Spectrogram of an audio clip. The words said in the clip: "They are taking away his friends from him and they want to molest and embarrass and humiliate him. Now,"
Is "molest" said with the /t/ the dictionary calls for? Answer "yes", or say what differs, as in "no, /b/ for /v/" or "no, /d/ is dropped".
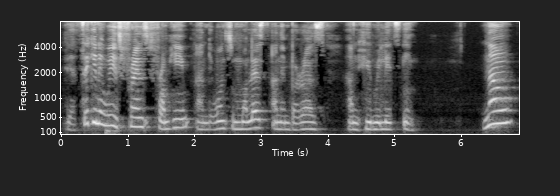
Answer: yes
